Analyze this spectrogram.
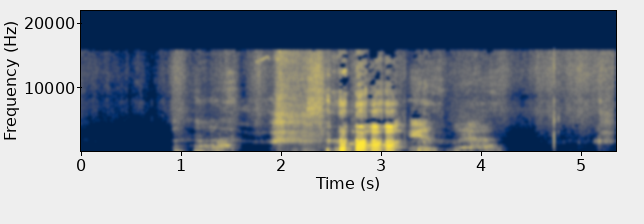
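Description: A girl laughs and talks excitedly.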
